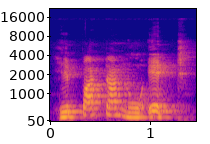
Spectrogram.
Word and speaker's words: heptanoate: Ethyl हेपाटानोएट, ETHYL, ethyl हेपाटानोएट, HEPTANOATE, यू कैन से इट हेप्टानोएट also, हेपाटानोएट और हेप्टानोएट, 200 ग्राम।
